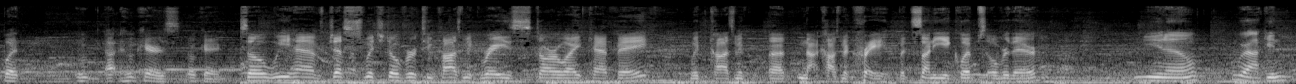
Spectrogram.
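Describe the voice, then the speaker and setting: Guy vlogging at a theme park, rambly casual chat, loud music behind him. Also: a little high, fairly even intonation, unhurried.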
